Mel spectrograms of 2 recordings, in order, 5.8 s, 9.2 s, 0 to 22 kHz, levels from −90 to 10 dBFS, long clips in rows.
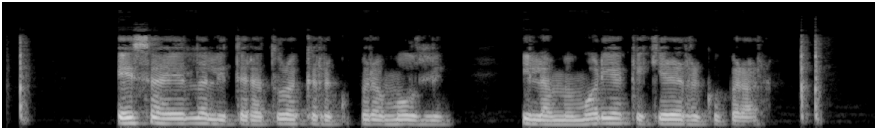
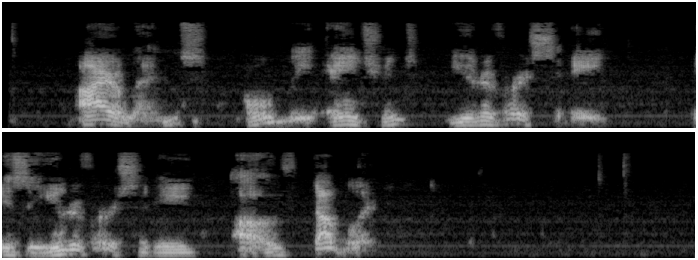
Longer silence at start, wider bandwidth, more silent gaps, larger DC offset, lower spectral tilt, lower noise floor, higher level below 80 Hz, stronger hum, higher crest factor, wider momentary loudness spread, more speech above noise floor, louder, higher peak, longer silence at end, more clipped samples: second, 0.1 s vs 0.5 s; second, 7.8 kHz vs 11.5 kHz; neither; neither; about the same, -5 dB/octave vs -5 dB/octave; first, -81 dBFS vs -64 dBFS; second, -66 dBFS vs -56 dBFS; neither; second, 16 dB vs 22 dB; about the same, 12 LU vs 12 LU; first, 65 dB vs 42 dB; first, -18 LUFS vs -22 LUFS; about the same, -2 dBFS vs -2 dBFS; second, 0.35 s vs 2.15 s; neither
